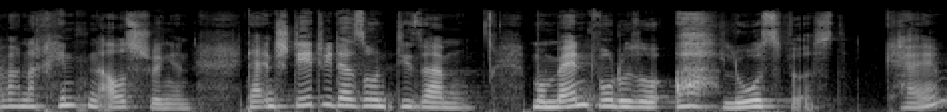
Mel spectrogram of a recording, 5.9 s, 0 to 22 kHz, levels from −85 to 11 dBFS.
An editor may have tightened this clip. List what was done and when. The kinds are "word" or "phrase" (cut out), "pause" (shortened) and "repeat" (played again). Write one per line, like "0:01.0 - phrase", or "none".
0:02.4 - word
0:04.5 - word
